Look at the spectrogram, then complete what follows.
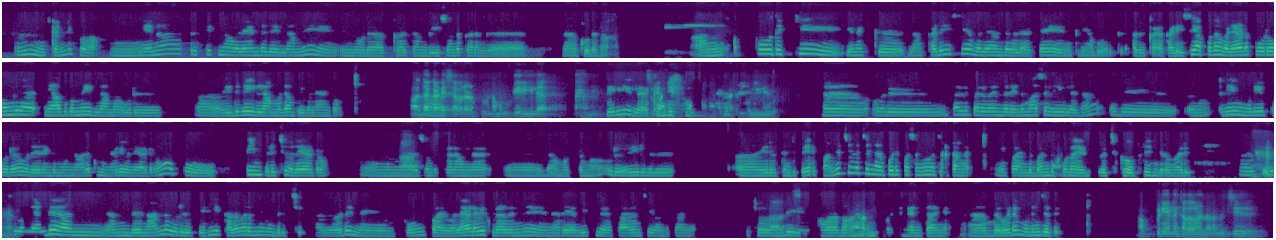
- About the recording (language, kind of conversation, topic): Tamil, podcast, வீடியோ கேம்கள் இல்லாத காலத்தில் நீங்கள் விளையாடிய விளையாட்டுகளைப் பற்றிய நினைவுகள் உங்களுக்குள்ளதா?
- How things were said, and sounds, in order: static; distorted speech; other background noise; horn; mechanical hum; tsk; laughing while speaking: "தெரியல. கண்டிப்பா"; unintelligible speech; tapping; tsk; unintelligible speech; laughing while speaking: "அந்த நாள்ல ஒரு பெரிய கலவரமே வந்துருச்சு"; unintelligible speech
